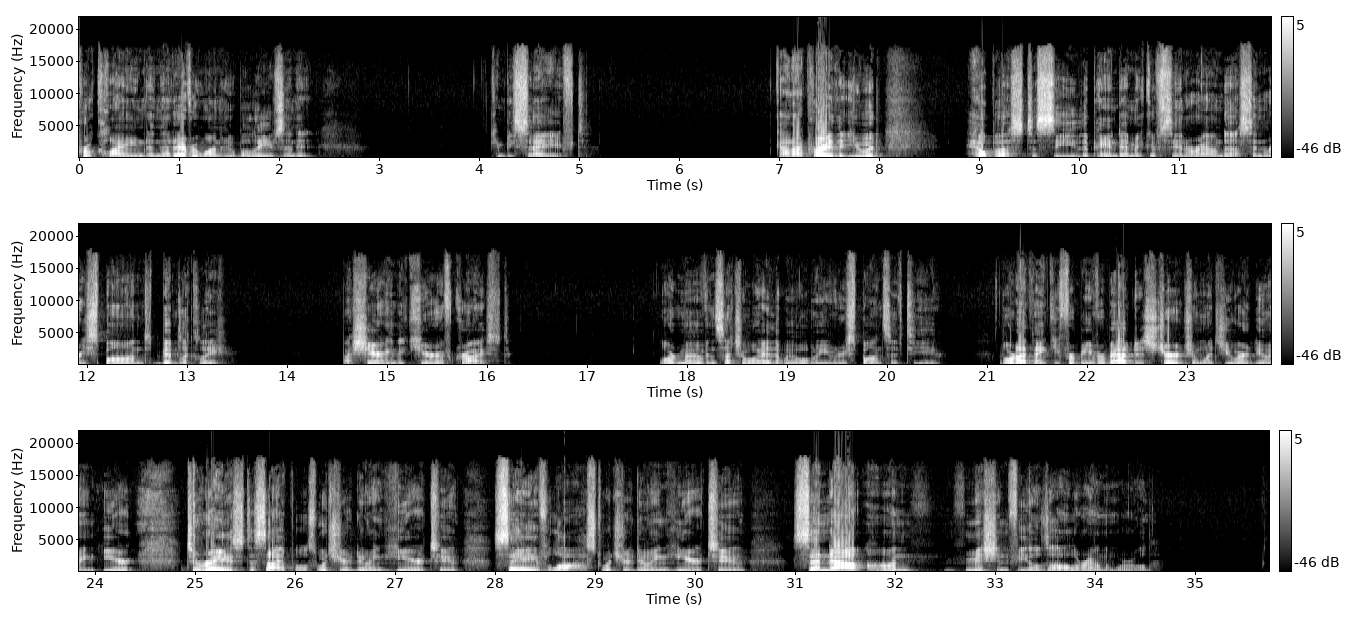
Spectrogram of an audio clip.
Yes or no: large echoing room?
yes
